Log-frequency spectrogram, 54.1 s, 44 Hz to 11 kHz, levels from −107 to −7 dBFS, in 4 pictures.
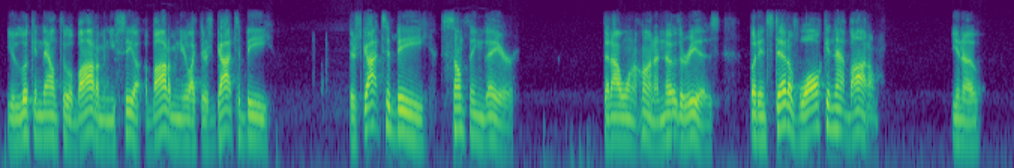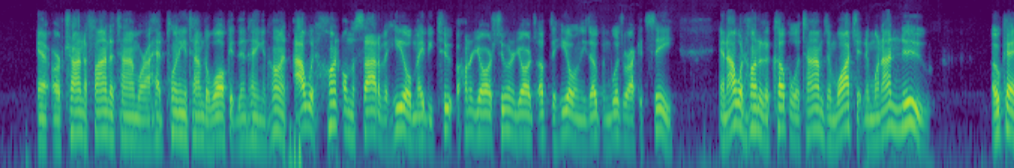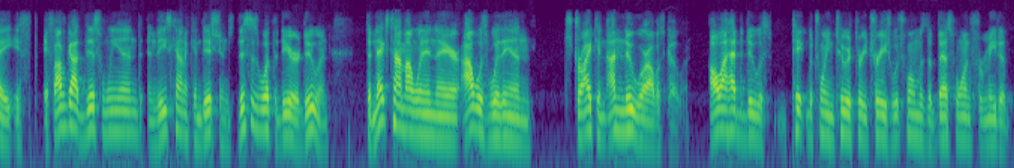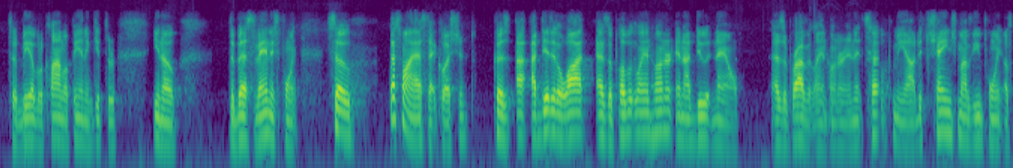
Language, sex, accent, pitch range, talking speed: English, male, American, 115-145 Hz, 240 wpm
